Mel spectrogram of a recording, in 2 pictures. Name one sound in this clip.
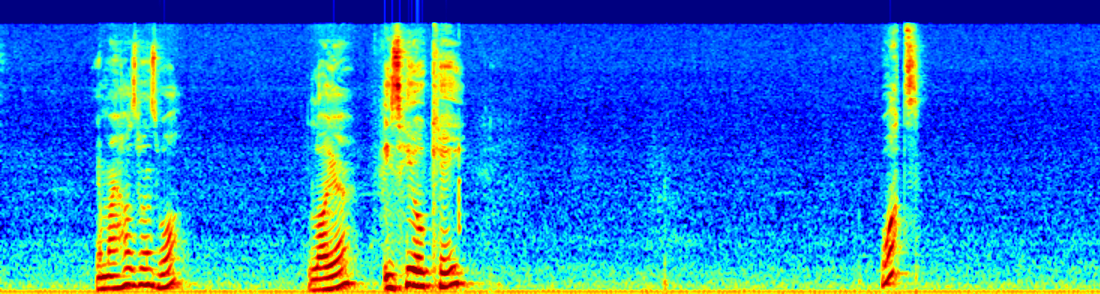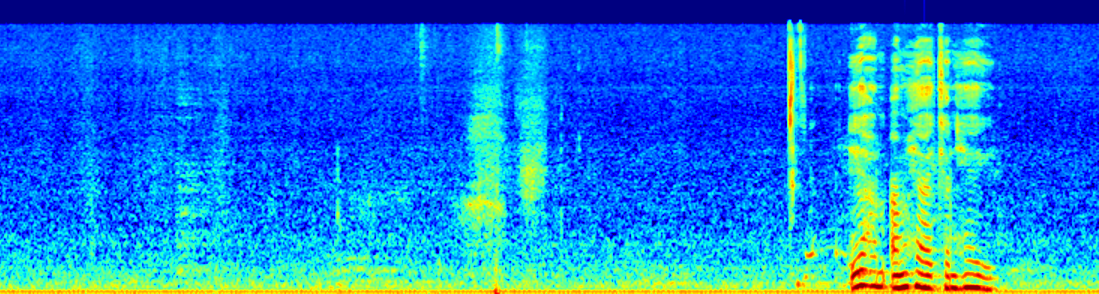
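A young woman speaks close by, upset and pleading.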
